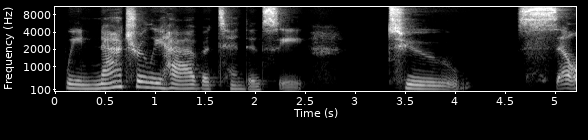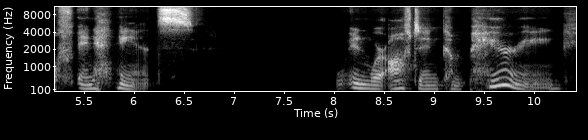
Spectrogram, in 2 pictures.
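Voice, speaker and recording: A woman hosting a commentary vlog, talking conversationally in deliberate phrases broken into short pieces. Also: low-pitched. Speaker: host.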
